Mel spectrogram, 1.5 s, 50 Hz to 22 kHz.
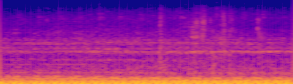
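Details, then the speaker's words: Salvage-auction vehicle, 30,000 miles: deep, heavy idle rumble with a fast, even throb and no muffled softness; exhaust far too loud, mufflers possibly missing. "I don't know if somebody put a muffler on it or if someone stole the mufflers off of it I don't see that's someone jacked the mufflers are you kidding me no way"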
